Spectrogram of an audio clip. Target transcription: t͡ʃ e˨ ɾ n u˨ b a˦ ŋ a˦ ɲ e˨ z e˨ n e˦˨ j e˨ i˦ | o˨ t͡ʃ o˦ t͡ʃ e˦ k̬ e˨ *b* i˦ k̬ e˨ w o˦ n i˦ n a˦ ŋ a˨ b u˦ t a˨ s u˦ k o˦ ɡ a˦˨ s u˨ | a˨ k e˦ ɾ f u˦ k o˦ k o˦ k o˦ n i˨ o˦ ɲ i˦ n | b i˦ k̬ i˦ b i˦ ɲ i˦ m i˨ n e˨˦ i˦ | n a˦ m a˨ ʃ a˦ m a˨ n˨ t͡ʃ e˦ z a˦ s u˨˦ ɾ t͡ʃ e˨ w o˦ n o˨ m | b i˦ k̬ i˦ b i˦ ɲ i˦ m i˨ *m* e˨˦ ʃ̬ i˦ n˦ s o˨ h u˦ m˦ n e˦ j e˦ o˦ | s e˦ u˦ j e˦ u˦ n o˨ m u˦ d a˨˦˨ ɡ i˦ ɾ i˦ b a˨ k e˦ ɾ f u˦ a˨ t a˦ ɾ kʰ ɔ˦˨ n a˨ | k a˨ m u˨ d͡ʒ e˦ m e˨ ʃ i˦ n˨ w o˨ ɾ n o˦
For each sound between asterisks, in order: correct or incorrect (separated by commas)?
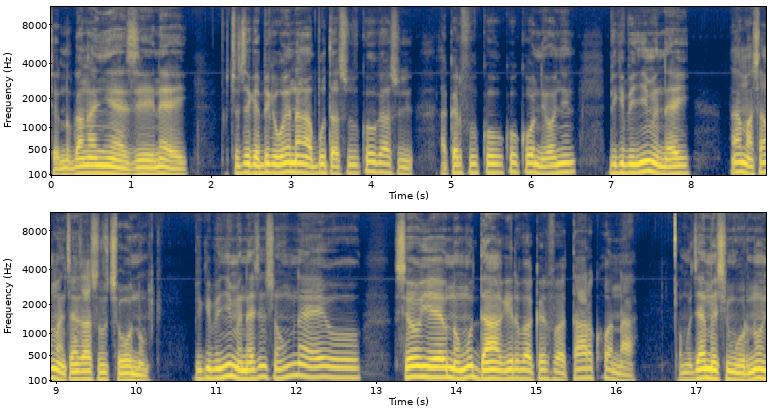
correct, incorrect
